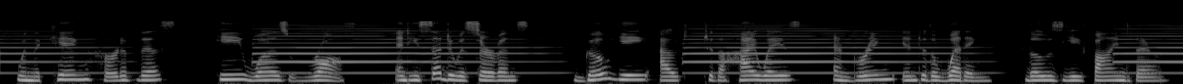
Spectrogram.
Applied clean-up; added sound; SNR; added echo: none; Wind instrument, woodwind instrument; 10 dB; none.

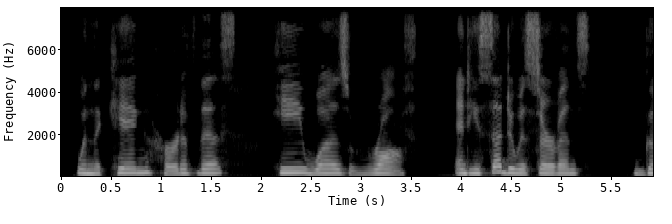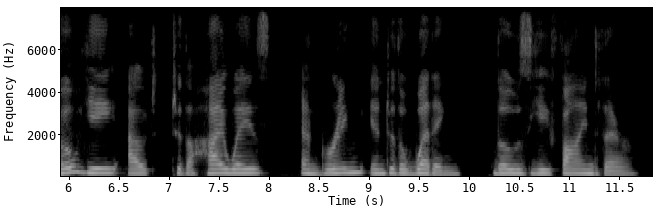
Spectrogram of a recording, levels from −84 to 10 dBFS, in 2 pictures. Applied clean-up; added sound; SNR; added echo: neural mask model Resemble Enhance denoiser.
